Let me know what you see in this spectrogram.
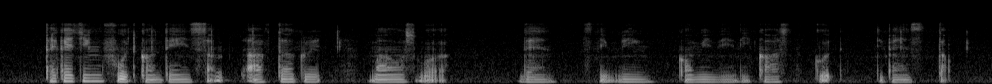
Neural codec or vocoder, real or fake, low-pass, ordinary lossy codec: none; real; 7.2 kHz; none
